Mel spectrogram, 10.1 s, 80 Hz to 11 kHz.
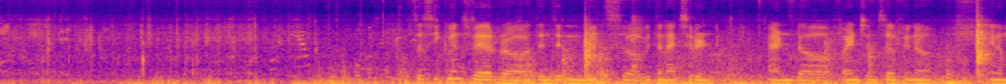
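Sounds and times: scuffling footsteps on dusty ground: 0.0 - 4.6
low rumble: 1.3 - 9.8.

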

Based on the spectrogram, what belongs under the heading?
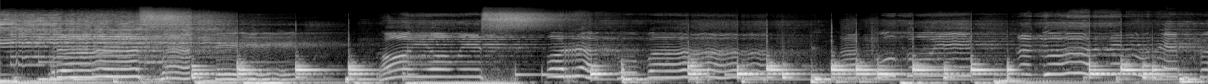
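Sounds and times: drum strokes: 0.0 - 4.4, 5.2 - 12.0
high wavering melody: 0.0 - 12.0
steady held tones: 0.0 - 12.0.

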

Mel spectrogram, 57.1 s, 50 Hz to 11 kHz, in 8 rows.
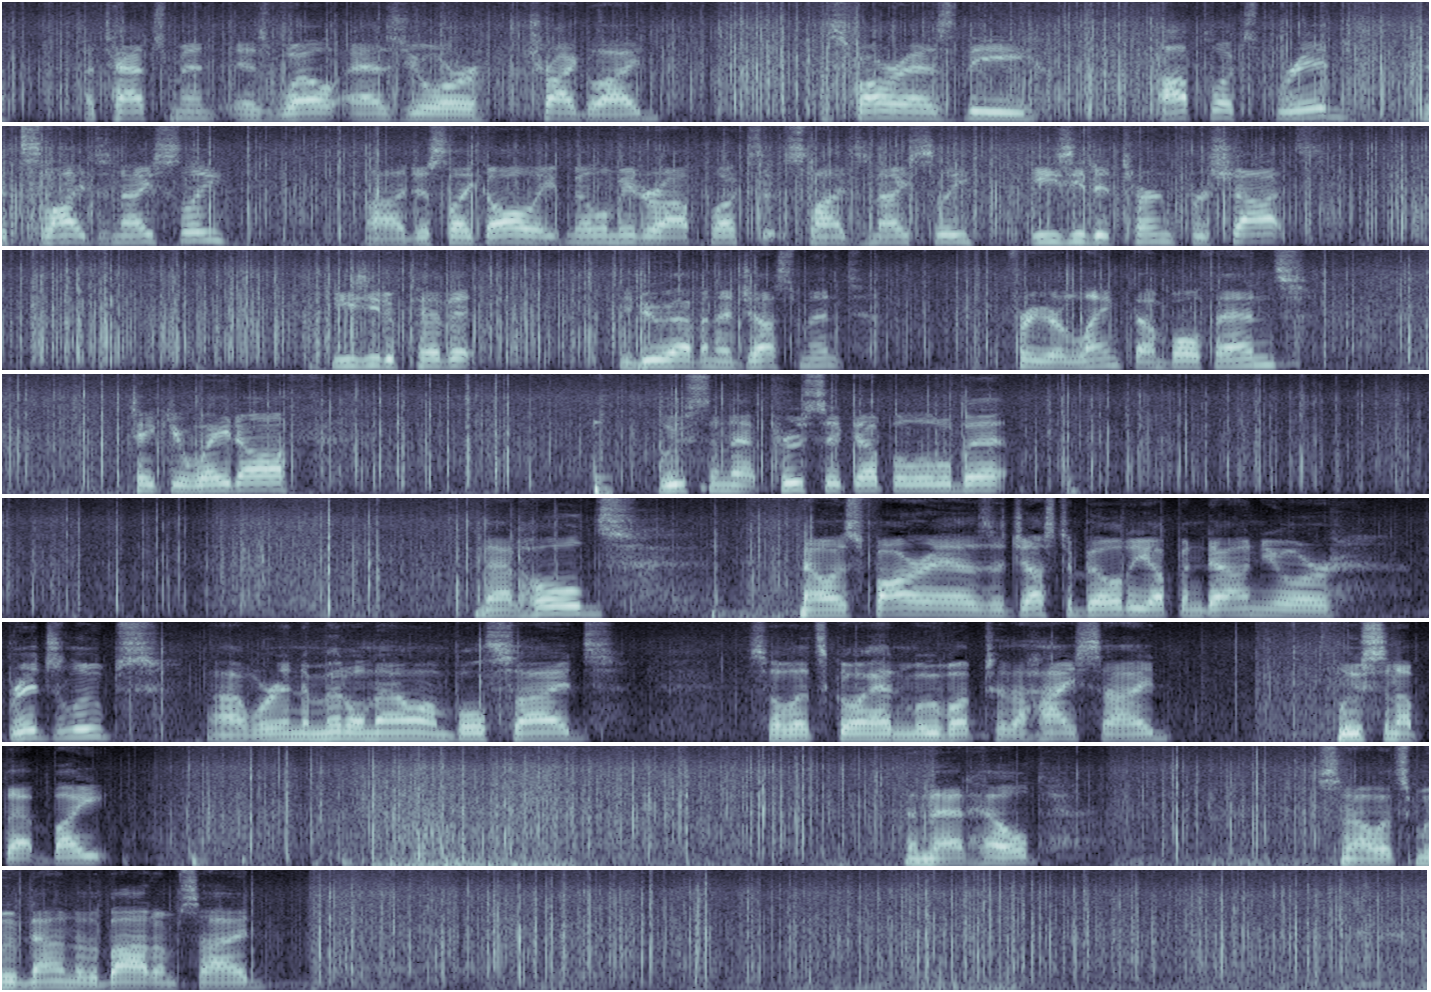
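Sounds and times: raindrop ticks: 0.0 - 39.5, 40.2 - 57.0
rain hissing: 0.0 - 57.0.

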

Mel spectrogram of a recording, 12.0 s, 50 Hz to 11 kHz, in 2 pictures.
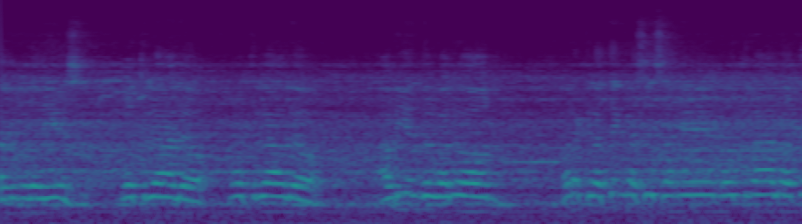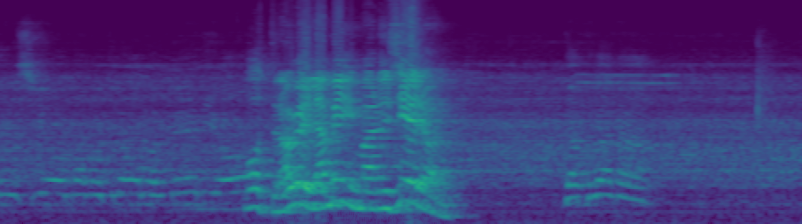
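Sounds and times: man commentating over a speaker: 0.0 - 9.5, 10.2 - 11.0.

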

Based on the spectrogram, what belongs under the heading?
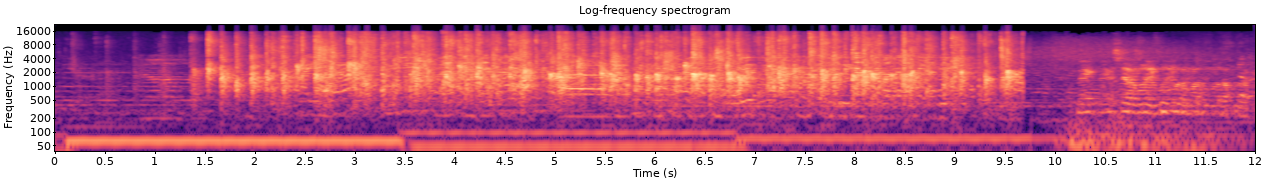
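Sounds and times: background music: 0.0 - 12.0
applause: 0.5 - 9.7.

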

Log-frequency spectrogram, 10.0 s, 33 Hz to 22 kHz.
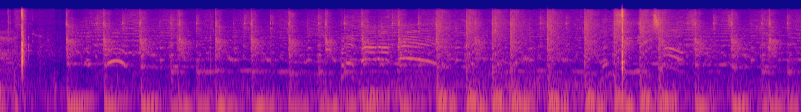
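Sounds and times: background music: 0.0 - 10.0
bat striking ball crack: 0.1 - 0.5, 7.7 - 8.0.

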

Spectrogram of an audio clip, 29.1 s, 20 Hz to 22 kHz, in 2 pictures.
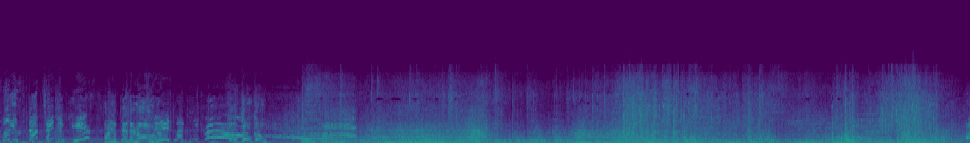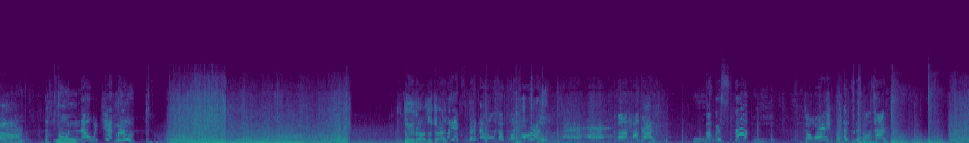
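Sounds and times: tyres skidding on gravel: 0.0 - 14.8, 16.9 - 27.6
car engine revving hard: 4.6 - 13.3, 16.9 - 20.5.

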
